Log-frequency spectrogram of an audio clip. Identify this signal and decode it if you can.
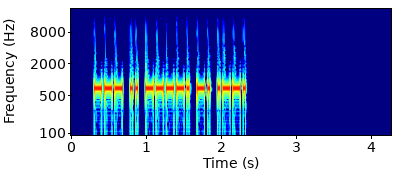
Morse code, heard as a keyed tone, about 36 wpm, 690 Hz. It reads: OI9NP
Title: Code Groups - 5 Letter:Numbers - 35wpm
